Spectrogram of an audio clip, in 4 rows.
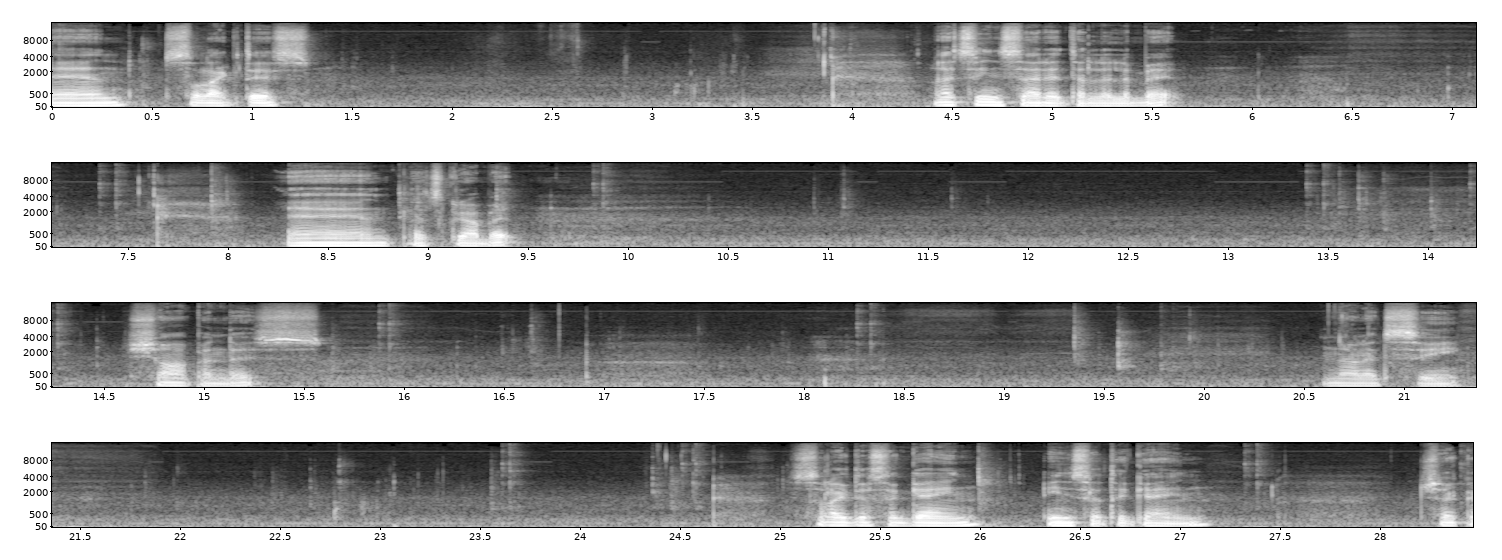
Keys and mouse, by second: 3.7 i, 7.8 w, 8.7 q, 13.5 q, 15.7 click, 17.3 KP_5, 18.1 click, 19.4 middle click, 21.2 KP_5, 21.8 KP_5, 22.6 Tab, 25.9 i, 28.3-28.4 drag.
